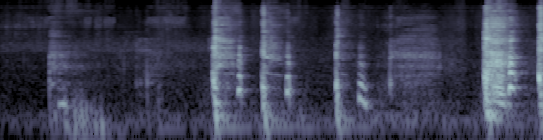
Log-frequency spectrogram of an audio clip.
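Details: Coughing fit with throat clearing: about six repeated harsh coughs mixed with throat clearing; the person says their chest really needed a good coughing fit.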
